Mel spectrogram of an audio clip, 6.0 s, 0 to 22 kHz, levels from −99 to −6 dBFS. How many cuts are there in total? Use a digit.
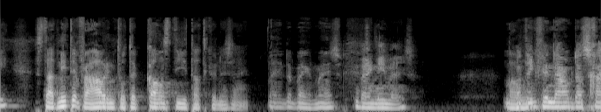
0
